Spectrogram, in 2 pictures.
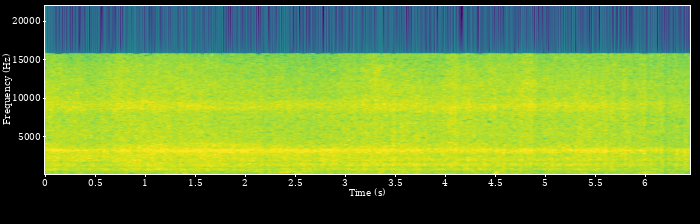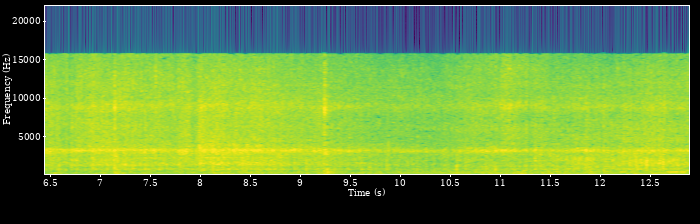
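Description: Water sprinkled into a hot steel pan of frying masi karuvadu (dried tuna) crumble, sizzling with a steady steam hiss that eases a little about ten seconds in. A perforated steel ladle stirs the mix, with a few light scrapes against the pan.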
